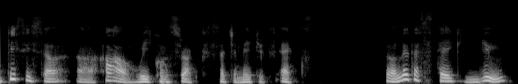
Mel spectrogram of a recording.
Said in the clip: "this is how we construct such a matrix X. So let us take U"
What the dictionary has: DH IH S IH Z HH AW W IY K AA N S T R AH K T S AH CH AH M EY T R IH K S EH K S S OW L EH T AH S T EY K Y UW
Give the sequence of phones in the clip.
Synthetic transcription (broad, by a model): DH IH S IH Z HH AW W IY K AA N S T R AH K T S AH CH AH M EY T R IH K S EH K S S OW L EH T AH S T EY K Y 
